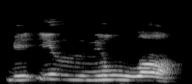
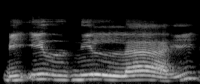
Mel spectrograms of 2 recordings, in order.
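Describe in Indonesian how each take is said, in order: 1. Huruf l pada Allah dibaca tebal. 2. Huruf l pada Allah dibaca tipis. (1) "Jangan sampai dibaca tebal" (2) "dibaca tipis"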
